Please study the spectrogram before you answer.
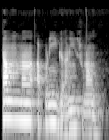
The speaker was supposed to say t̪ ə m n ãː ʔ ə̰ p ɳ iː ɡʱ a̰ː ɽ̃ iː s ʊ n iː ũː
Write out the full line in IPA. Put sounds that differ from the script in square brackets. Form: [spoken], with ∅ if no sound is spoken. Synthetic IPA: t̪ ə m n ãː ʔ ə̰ p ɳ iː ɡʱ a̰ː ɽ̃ iː s ʊ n [aː] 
